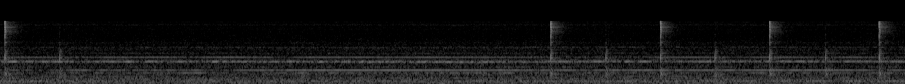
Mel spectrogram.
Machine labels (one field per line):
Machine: valve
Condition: normal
